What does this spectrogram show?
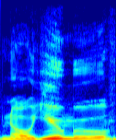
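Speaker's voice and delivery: loud, drawn-out mock order; slow and forceful, imitating an armed man; retold defiant demand. Friend retells a gunman arguing with them, loud defiance.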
